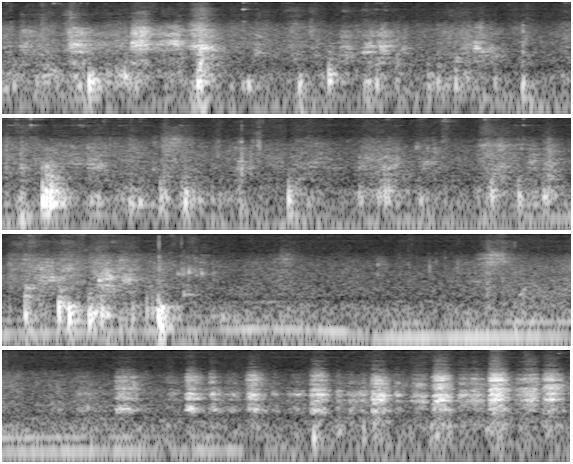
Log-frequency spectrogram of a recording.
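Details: Two dogs in an indoor wrestling match, playing happily: rapid scuffles, panting and short growly yips repeat throughout, with a low droning hum in the background partway through.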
